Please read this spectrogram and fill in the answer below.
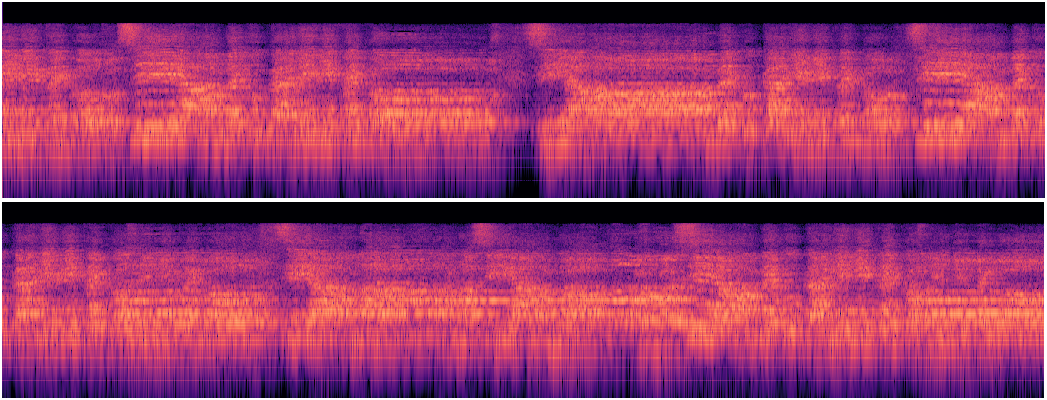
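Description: A mixed choir of women's and men's voices singing a cappella, with a short pause for breath between phrases about five seconds in.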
